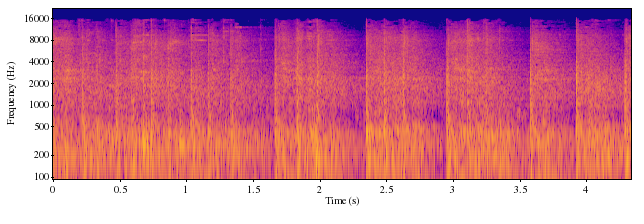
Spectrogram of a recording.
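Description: Boxing gloves hitting a heavy punch bag, a run of repeated thuds with sharp starts.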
